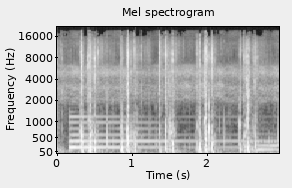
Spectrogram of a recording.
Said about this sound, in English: Famine clicks his tongue, and turning his horse around, the two of us take off.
